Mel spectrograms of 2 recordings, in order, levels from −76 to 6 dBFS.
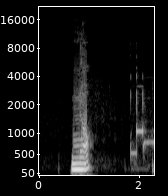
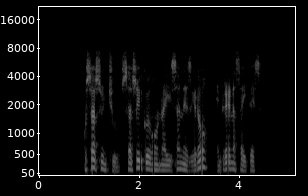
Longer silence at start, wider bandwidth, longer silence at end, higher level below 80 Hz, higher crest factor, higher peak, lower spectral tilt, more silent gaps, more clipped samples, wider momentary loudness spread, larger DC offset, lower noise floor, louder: second, 0.65 s vs 0.9 s; second, 6.2 kHz vs 8.2 kHz; second, 0 s vs 0.7 s; first, -52 dBFS vs -78 dBFS; second, 14 dB vs 24 dB; first, -2 dBFS vs -20 dBFS; first, -9 dB/octave vs -3 dB/octave; neither; neither; first, 16 LU vs 10 LU; neither; second, -59 dBFS vs -85 dBFS; first, -13 LUFS vs -42 LUFS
